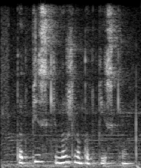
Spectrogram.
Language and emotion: Russian, neutral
